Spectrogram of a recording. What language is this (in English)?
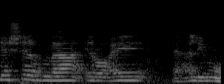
Hebrew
